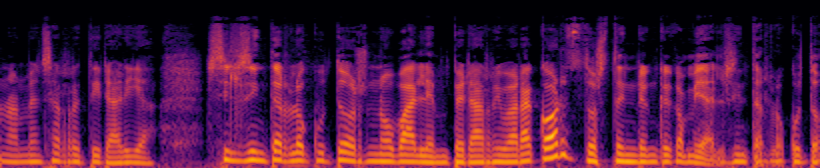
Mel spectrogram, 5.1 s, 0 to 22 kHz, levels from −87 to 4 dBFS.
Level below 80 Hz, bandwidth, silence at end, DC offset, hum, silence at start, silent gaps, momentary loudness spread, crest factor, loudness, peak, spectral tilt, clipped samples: -42 dBFS; 12.5 kHz; 0 s; 0.2%; none; 0 s; none; 8 LU; 18 dB; -20 LUFS; -2 dBFS; -6 dB/octave; under 0.1%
